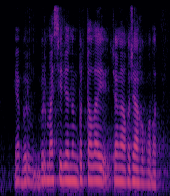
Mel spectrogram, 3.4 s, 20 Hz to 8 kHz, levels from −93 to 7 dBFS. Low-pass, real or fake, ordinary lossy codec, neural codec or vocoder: 7.2 kHz; fake; none; codec, 16 kHz, 4 kbps, FunCodec, trained on Chinese and English, 50 frames a second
